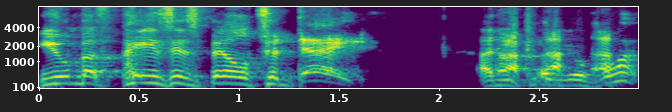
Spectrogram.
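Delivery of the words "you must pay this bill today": put-on higher-pitched Ukrainian accent. Quoting the recorded message the company made for its bills, Igor's Ukrainian accent. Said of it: "We got Igor in his Ukraine accent".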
